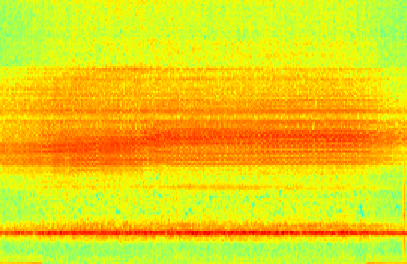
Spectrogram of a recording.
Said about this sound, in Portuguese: É, o barulho é bem alto e há quem se incomode muito com ele, né? Só que esse é o som da cigarra, que inclusive já foi tema aqui dos Sons da Terra.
